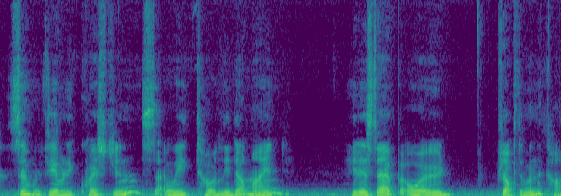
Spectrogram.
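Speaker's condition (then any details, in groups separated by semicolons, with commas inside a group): Cerebral palsy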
